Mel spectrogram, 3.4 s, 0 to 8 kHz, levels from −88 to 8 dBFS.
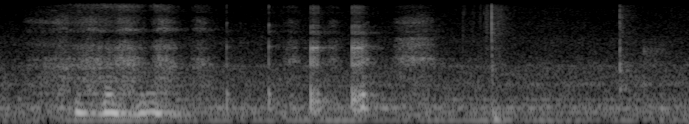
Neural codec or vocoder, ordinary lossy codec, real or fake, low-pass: none; none; real; 7.2 kHz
